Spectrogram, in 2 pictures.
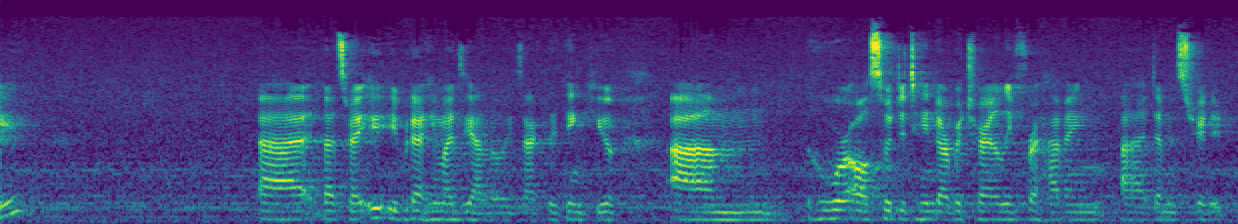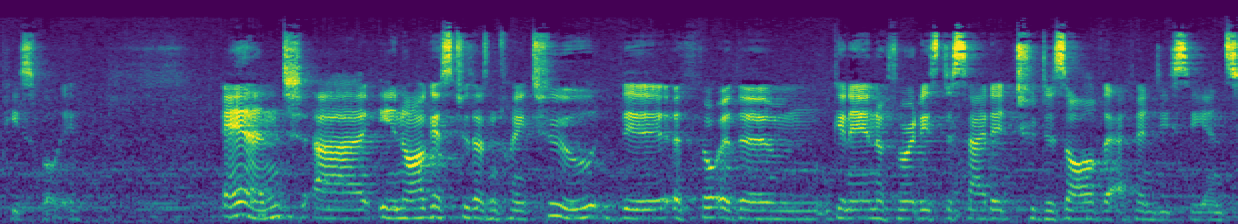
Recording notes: Featuring audio from a community event focused on Guinean struggles against deportation from Canada. This mix features audio clips from a public event in Montreal entitled “Guinean Refugees Organizing for #StatusForAll in Montreal,” which took place at Concordia University in February, 2023, which was hosted by the Social Justice Centre with support from Solidarity Across Borders and the Immigrant Workers Centre. You hear my introduction to the event.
